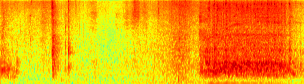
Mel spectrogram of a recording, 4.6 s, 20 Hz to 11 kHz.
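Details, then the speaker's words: Lion-sold Janome LR1600 sewing machine after repair of a misaligned pattern-selector gear and loose pulley screw, test straight stitch with upper and lower thread, bottom cover off: smooth, even stitching whir about a second and a half; normal sewing. "직선 바느질, 아래실, 위실, 정상적으로 이렇게 바느질 돼서 나오고 있습니다."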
